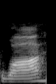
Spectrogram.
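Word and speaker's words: Roy: Well, I want to brag that I know that Patrick Waugh is spelled R-O-Y.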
